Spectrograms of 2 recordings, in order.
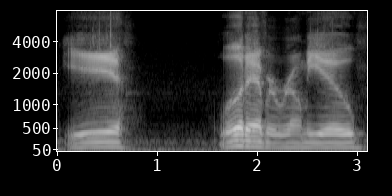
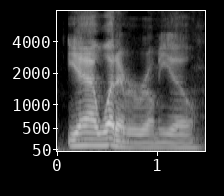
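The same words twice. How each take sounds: First: It is said in a put-on Western accent. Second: It is said in the reader's plain voice.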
